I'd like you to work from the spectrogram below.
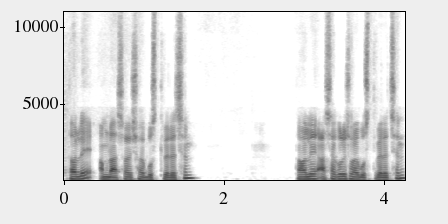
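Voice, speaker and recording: A young male Quran teacher in an online lesson, his voice sitting a little high for a man. He slowly and patiently repeats each letter sound so the students can follow. The recording is dry and close, with no room sound. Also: steady tone, dry recording. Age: young adult. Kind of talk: online class lecture.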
